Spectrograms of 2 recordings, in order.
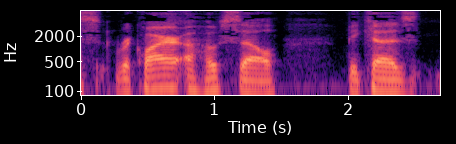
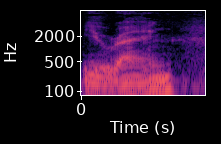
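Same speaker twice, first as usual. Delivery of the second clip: put-on vocal fry, lower pitch and quieter; 5 semitones lower, 14 dB quieter than usual. Answering a mention of Lurch from the Addams Family: Lurch voice. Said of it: "you do a pretty good Lurch".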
